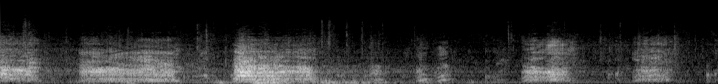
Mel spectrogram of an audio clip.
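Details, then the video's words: An American black bear gives a series of harsh, breathy moaning growls in several separate bursts. "the sound you just heard was that of the american black bear"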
